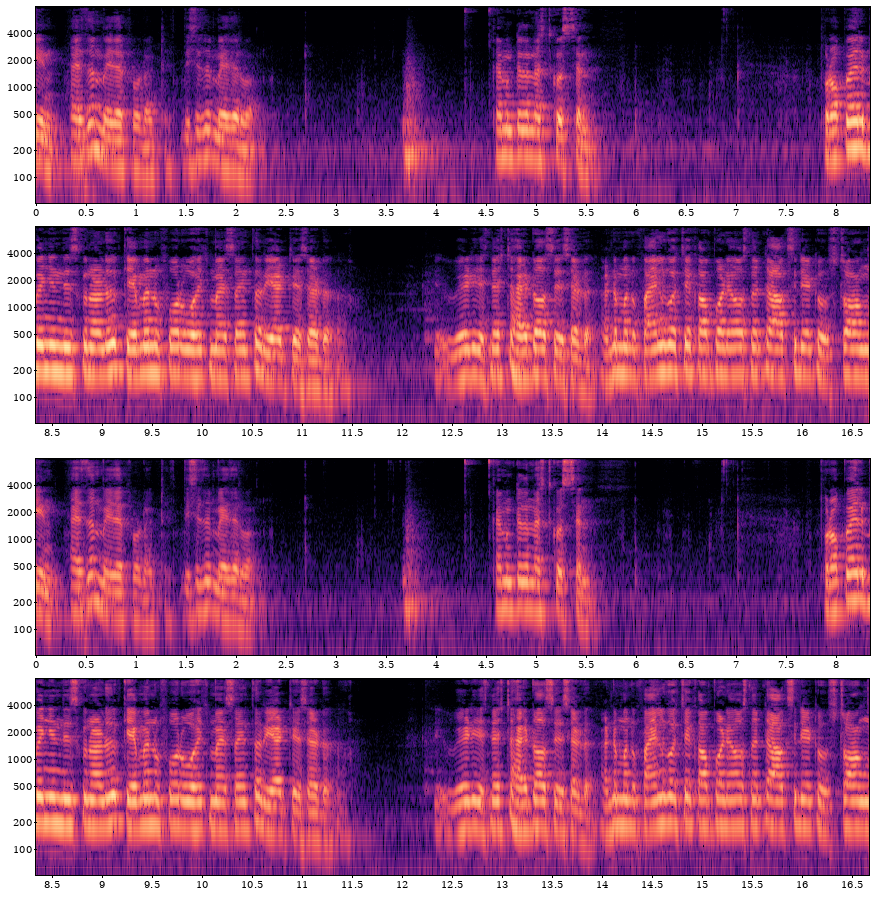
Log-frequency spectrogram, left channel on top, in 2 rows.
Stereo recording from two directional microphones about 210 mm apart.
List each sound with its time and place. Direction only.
0.0 s speech: 30° right (ahead or behind)
4.5 s speech: 30° right (ahead or behind)
7.9 s speech: 30° right (ahead or behind)
12.5 s speech: 30° right (ahead or behind)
